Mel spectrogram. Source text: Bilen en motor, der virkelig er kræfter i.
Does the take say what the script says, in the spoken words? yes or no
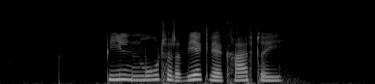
yes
